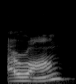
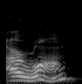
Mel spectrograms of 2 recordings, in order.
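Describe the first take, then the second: The two takes are said the same way.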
